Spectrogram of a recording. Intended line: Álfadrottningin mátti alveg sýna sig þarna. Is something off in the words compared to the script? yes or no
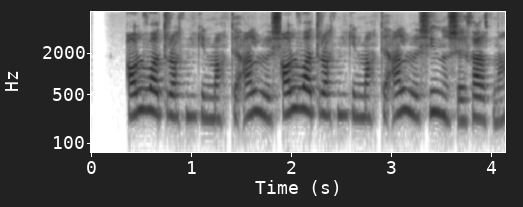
yes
